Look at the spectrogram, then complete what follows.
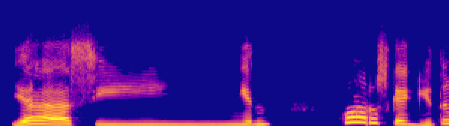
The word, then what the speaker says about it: Yasin: kayak Yasin misalnya kan banyak bahasa Indonesianya ya enggak boleh tulisannya Y A S ada pedangnya kan I I tuh enggak boleh dibaca ya a A a a si I iin nah itu salah ya harus Yasin kok harus kayak gitu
